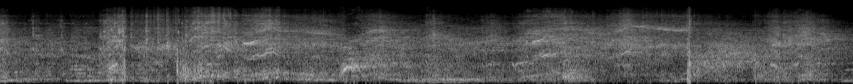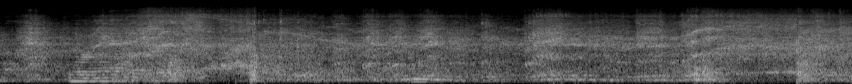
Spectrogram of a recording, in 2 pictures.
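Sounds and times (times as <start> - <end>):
electric motors whining: 0.0 - 17.0
toy truck hitting floor: 15.4 - 17.0.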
